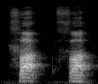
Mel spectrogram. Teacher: Untuk huruf sa, cara membacanya adalah ujung lidah kita ditempelkan pada gigi kita paling atas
